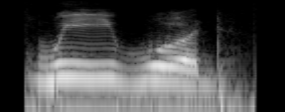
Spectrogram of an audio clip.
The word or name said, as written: we would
